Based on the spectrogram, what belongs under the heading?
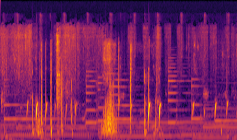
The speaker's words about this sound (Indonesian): Woi, gue sambil nyuci piring tahu. Kedengeran gak? Iya kecil banget. Kecil.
